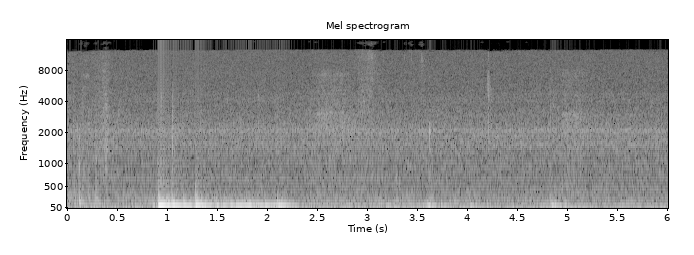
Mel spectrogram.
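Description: A microphone is bumped with dull, low thuds.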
